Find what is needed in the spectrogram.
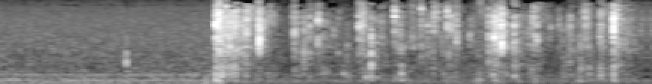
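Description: A thin plastic bag of soybean sprouts crinkling and crackling in irregular bursts as it is handled and its twist tie undone, starting about a second and a half in after a steady low hum.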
